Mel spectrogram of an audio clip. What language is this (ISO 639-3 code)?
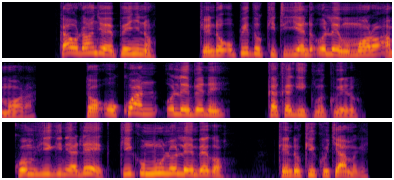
luo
